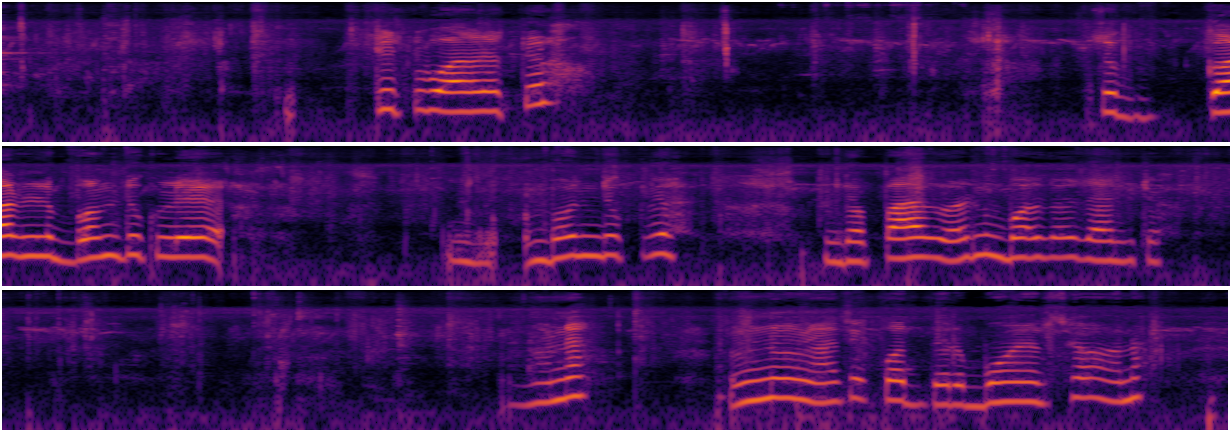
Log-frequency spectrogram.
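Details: Repeated wavering, nasal bleats from a male goat, coming in irregular bursts every few seconds throughout, some drawn out and trembling, with low background rumble and occasional faint voices.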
